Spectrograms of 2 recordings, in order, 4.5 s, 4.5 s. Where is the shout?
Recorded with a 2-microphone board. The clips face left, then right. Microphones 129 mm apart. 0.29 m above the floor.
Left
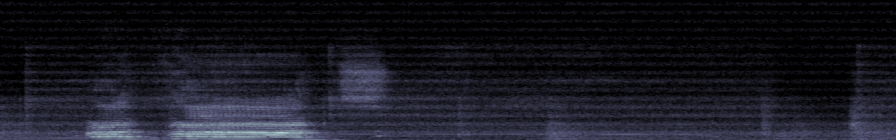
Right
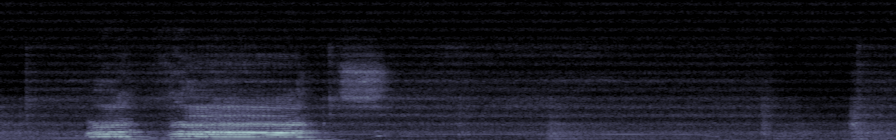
15° right (ahead or behind), 2 m.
